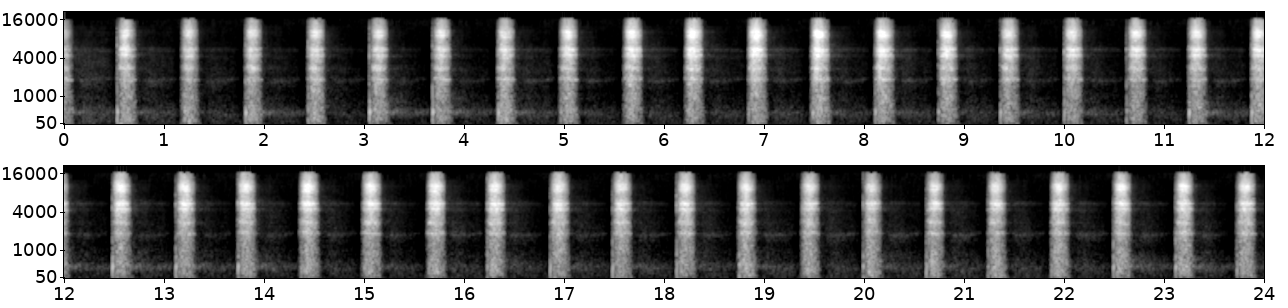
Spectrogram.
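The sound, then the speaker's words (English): Forceful exhales in a seated breathing exercise: a long, evenly spaced series of sharp, quick breaths blown out, each one short and airy, keeping a steady rhythm throughout. “And let's begin exhaling. Exhale, exhale.”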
